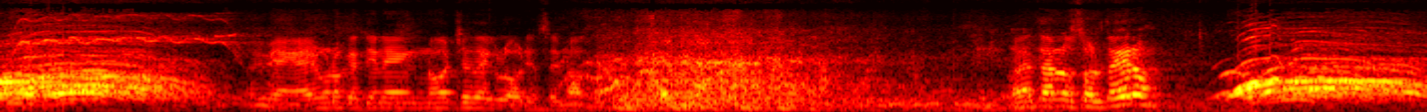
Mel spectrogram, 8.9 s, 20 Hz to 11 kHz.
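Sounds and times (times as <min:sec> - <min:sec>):
audience shouting and cheering: 0:00.0 - 0:01.6, 0:07.6 - 0:08.9
speech: 0:02.2 - 0:05.6, 0:06.3 - 0:07.9
laughter: 0:03.6 - 0:06.3.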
